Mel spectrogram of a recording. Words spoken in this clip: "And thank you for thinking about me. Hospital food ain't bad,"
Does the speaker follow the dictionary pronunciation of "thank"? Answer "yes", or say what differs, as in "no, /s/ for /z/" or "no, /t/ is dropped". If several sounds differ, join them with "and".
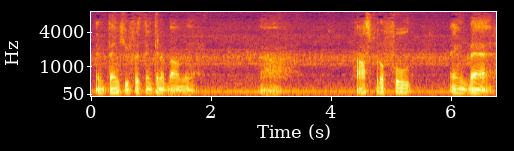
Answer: yes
